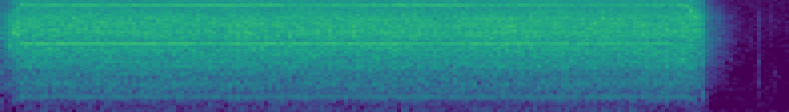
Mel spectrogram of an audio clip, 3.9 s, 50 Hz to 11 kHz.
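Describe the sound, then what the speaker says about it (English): A power drill bores out holes in a Sealey 12V battery charger, a loud steady high-pitched whine holding for about three and a half seconds before stopping abruptly. "Let's drill these out."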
